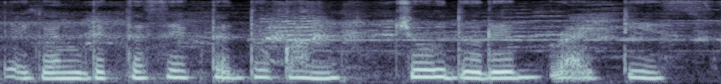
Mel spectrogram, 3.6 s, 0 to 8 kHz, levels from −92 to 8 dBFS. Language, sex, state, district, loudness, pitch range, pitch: Bengali, female, Tripura, Unakoti, -14 LUFS, 220-260 Hz, 230 Hz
